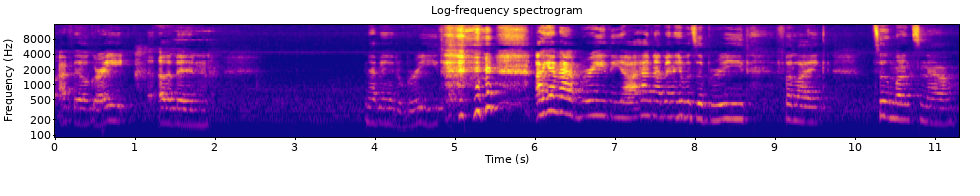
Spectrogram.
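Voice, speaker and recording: Talking to camera in a loose, chatty way, this young female vlogger has a lowish, slightly bright voice and keeps dropping in fillers and laughs. Her nose is blocked and she's a bit out of breath, recorded from afar in a noisy room with echo.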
